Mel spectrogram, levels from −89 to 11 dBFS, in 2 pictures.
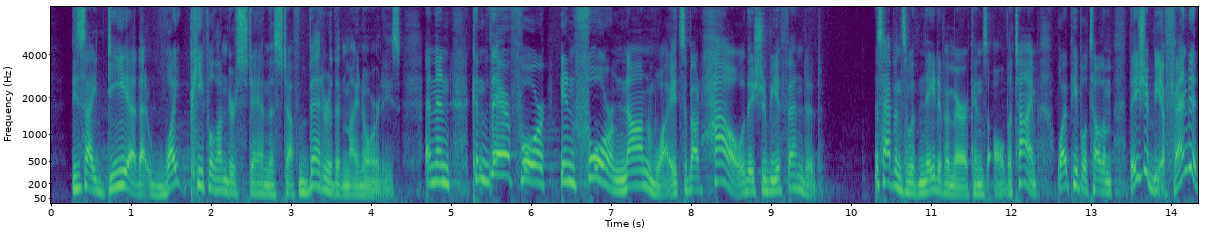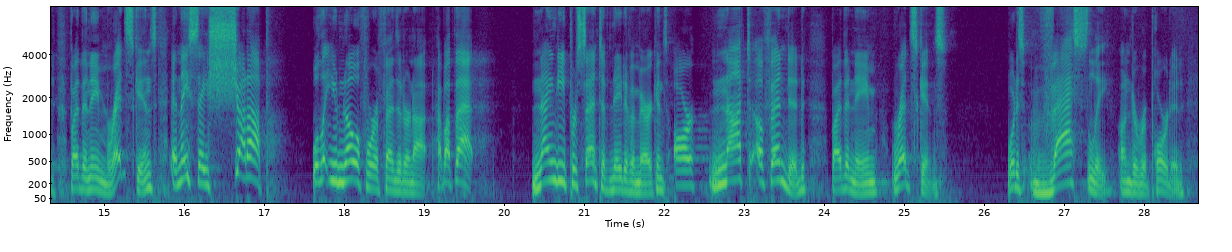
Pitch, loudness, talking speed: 140 Hz, -20 LUFS, 160 wpm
